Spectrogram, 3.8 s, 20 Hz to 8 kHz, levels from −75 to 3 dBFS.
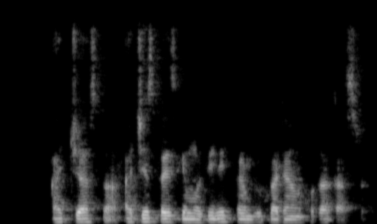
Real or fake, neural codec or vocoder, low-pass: fake; codec, 24 kHz, 0.9 kbps, WavTokenizer, medium speech release version 1; 7.2 kHz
